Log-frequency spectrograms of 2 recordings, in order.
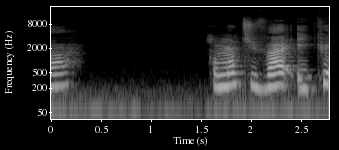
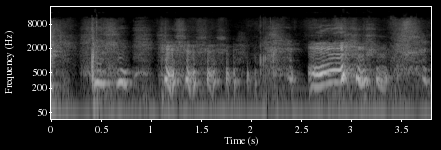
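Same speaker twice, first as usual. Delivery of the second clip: long high giggle; helpless run of laughter; giggling fit; 4 semitones higher, 3 dB quieter than usual. Real, not acted. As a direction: crack up mid-take. Cracks up repeating her line.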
